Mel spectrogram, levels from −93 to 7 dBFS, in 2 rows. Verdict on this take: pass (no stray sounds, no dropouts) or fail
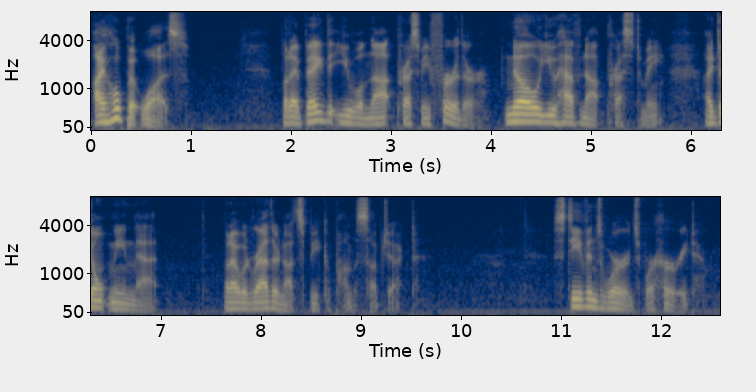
pass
